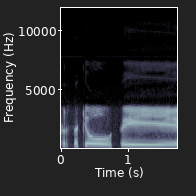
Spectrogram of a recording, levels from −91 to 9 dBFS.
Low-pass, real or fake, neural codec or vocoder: 10.8 kHz; real; none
